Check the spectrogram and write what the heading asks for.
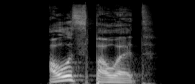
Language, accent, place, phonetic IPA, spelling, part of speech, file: German, Germany, Berlin, [ˈaʊ̯sˌbaʊ̯ət], ausbauet, verb, De-ausbauet.ogg
- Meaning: second-person plural dependent subjunctive I of ausbauen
